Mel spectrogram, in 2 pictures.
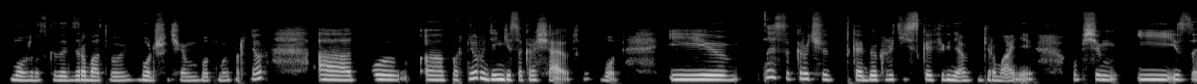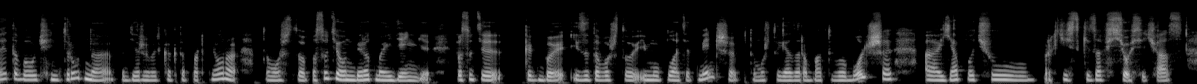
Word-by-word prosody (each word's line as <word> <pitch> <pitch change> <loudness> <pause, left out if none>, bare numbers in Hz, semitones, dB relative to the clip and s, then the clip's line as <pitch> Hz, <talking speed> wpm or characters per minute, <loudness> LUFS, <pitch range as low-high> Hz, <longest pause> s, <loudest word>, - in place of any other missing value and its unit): можно 190 -4 +1
сказать, 190 0 -2
зарабатываю 190 -1 +1
больше, 200 0 -1
чем 180 -1 -3
вот 180 -1 -6
мой 185 -1 -5
партнер, 265 +7 -4 0.5
а, 210 -2 +4 0.2
то, 220 -2 +4 0.3
а, 210 -1 +2
партнеру 255 +7 +1
деньги 225 -1 +7
сокращают. 210 +3 -1 0.3
Вот 190 -3 -4 0.5
и 220 -1 +8 0.4
это 330 -4 -1
короче 250 -4 0
такая 205 - +1
бюрократическая 215 +2 0
фигня 200 -3 +1
в 200 - -9
Германии. 205 +6 -2 0.4
В - - -7
общем, 225 -1 +2 0.2
и 225 -1 +4
из-за 220 0 -1
этого 245 -3 -2
очень 210 +1 -1
трудно 235 -3 +1
поддерживать 195 0 -3
как-то 200 0 -7
партнера, 225 +4 -1 0.2
потому 190 -1 -4
что 190 -1 -4
по 200 - -5
сути 275 +5 -2
он 205 -3 +5
берёт 210 +3 +3
мои 195 -2 +3
деньги, 180 -1 -1 0.2
по 205 - -1
сути 205 -2 0 0.2
как 210 - -2
бы 190 -2 +2
из-за 205 -2 -2
того, 195 0 0
что 195 -1 -3
ему 200 -1 0
платят 190 -1 -3
меньше, 270 +9 0
потому 180 +1 -7
что 195 - -11
я 185 0 +2
зарабатываю 185 0 -2
больше, 240 - +2 0.3
а, 205 -2 +1
я 205 +2 +2
плачу 210 -2 0
практически 215 0 -4
за 205 0 -1
всё 205 - 0
сейчас. - - -5
205 Hz, 160 wpm, -23 LUFS, 195-225 Hz, 0.5 s, и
